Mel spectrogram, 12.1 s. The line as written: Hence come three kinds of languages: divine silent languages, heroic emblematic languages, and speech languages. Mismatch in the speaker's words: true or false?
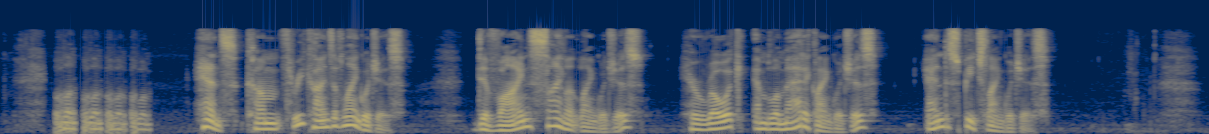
false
